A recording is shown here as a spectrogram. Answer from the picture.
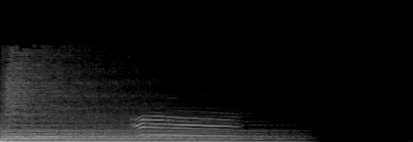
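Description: Background music ending on a held chord that fades out over about three seconds, with a short high note that slides downward laid over it about a second and a half in; then silence.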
